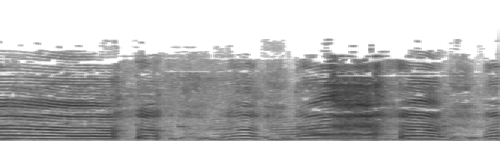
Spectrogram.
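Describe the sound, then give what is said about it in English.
An adult voice imitates a boy crying while held down by four people during a teeth cleaning: loud, high, wavering wails broken by a short gasp, then another drawn-out sobbing wail rising and falling in pitch. “And this is what he sounds like when he's got it's not even a drill.”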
